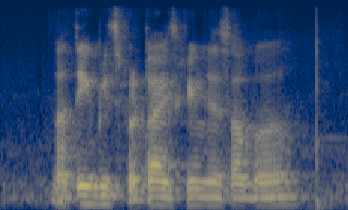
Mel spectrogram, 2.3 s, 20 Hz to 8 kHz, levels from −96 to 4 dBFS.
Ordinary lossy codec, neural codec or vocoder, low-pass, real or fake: none; codec, 16 kHz, 4 kbps, X-Codec, HuBERT features, trained on balanced general audio; 7.2 kHz; fake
